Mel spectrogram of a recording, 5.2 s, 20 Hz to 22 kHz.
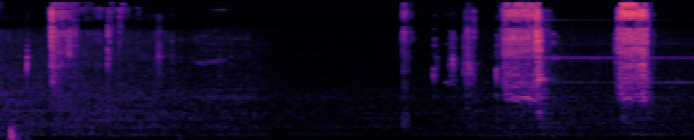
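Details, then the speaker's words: BMW R1200GS Adventure exhaust valve actuator, reinstalled with an aftermarket muffler, doing its self-check at ignition before start: two short whirring bursts as it sweeps and returns, with no creak or whine; it is working normally. "One more time. This is the self-check on the valve."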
